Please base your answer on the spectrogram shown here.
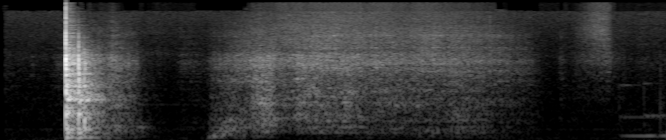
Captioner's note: board sliding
